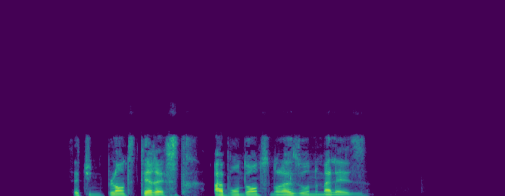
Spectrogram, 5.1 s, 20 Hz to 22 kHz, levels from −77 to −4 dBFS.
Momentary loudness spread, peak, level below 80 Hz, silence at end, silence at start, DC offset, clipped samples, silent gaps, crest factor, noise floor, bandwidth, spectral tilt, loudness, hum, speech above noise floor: 12 LU; -2 dBFS; -68 dBFS; 1.4 s; 0.75 s; under 0.1%; under 0.1%; none; 22 dB; -89 dBFS; 10 kHz; -4.5 dB/octave; -21 LUFS; none; 68 dB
